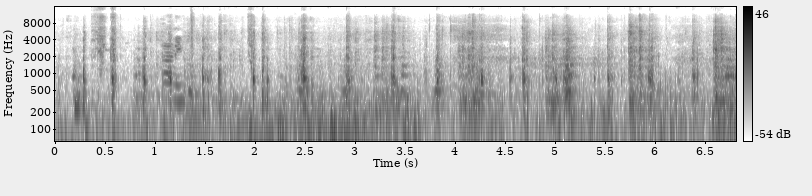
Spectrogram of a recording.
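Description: A miniature horse walks and trots on a road, giving a steady run of fairly close clip-clop hoofbeats, with people talking over it and birds in the background.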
